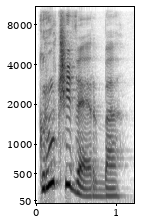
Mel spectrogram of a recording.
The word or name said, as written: cruciverba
